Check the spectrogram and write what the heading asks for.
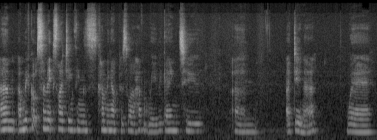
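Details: Adult woman; normal speech.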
